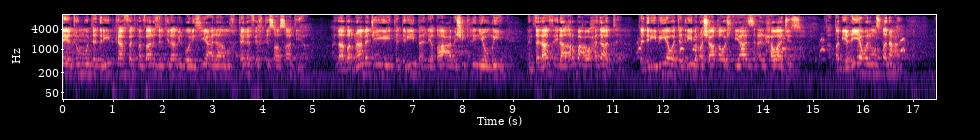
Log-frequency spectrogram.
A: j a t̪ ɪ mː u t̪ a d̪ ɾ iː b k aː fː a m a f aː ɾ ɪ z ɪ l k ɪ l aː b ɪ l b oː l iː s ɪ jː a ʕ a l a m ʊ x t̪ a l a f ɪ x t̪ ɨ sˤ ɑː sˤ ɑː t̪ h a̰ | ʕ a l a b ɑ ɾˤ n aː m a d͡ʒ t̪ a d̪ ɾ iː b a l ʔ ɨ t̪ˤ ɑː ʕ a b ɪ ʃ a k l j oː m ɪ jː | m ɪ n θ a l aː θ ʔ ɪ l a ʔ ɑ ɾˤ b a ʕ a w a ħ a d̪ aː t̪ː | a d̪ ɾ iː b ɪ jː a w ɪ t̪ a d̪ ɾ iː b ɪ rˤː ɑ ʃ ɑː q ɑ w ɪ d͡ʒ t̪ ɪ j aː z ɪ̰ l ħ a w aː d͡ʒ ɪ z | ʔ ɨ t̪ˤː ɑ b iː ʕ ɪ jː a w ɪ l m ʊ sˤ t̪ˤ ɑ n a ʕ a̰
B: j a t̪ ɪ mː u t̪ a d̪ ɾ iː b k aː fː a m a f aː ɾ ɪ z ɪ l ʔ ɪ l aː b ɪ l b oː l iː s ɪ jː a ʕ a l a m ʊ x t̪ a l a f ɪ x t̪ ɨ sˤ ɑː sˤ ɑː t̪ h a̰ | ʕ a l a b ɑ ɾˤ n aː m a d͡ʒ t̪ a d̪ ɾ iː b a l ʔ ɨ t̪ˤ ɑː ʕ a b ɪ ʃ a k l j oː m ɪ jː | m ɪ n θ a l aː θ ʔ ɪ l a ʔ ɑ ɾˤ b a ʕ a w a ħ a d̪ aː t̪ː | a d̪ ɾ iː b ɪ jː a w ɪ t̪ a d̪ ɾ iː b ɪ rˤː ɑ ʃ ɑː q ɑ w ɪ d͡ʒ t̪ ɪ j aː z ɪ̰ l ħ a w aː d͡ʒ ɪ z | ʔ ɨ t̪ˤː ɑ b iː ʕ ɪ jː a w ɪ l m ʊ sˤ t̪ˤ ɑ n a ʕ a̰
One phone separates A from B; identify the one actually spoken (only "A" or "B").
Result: A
